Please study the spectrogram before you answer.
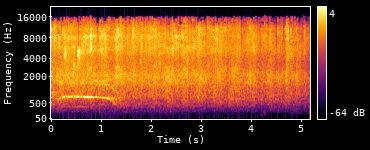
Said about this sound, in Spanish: Vamos, eso merece un mejor aplauso al Señor.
